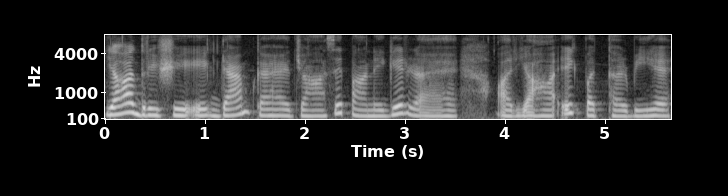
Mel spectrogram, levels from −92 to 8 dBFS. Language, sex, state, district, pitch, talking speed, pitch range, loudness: Hindi, female, Jharkhand, Ranchi, 215 Hz, 190 wpm, 200-235 Hz, -18 LUFS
